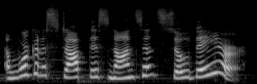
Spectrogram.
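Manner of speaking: high, loud monkey jeers; jeering shout. A narrator's reading. Wickersham brothers shouting at Horton, high and loud. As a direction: taunt him loudly. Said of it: "came shouting".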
